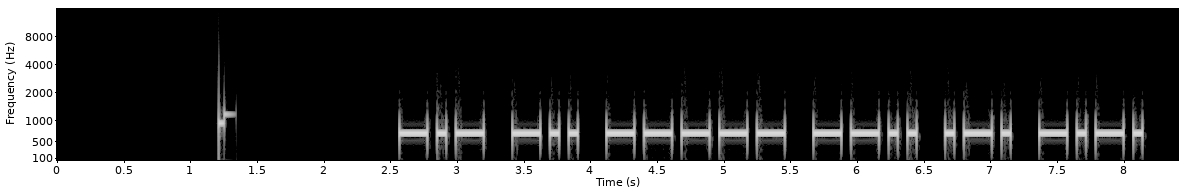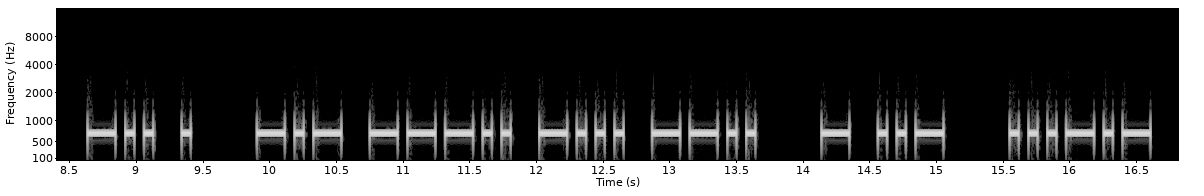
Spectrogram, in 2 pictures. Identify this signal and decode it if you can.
Morse code, heard as a keyed tone, about 17 wpm, 700 Hz. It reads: KD0ZRC DE K8BZ TU <SK>
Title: Practice QSO - Exchange 4 - Ending - 17wpm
